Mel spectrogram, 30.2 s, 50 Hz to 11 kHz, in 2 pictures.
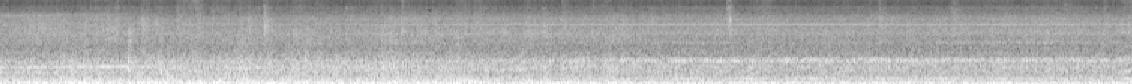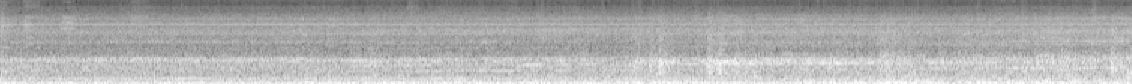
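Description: Cabin noise inside a Kawasaki–CSR Sifang C151B electric train running on elevated track: a steady rumble of wheels on rail, with a faint motor whine that rises in pitch over the first couple of seconds.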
